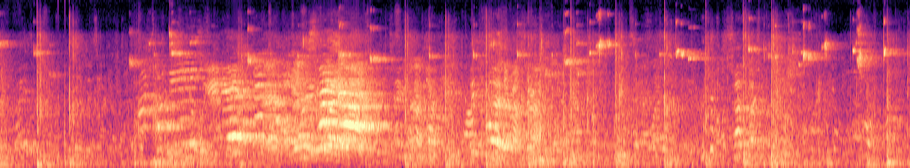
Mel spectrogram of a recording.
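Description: Basketball bouncing on a hardwood gym floor and sneakers squeaking as players run, with several people shouting, loudest from about three to seven seconds in. All of it echoes in a large gymnasium.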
